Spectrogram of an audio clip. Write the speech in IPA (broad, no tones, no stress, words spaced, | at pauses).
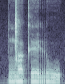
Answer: ŋ͡ǀɐkʼeru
